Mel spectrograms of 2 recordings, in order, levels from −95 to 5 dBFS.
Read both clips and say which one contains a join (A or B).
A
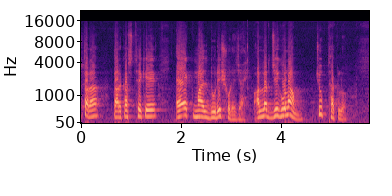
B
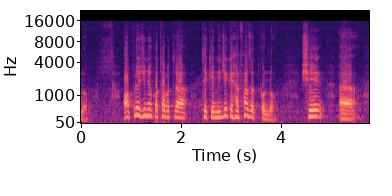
A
